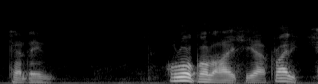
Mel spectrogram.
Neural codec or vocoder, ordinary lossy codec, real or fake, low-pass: codec, 24 kHz, 1 kbps, SNAC; none; fake; 10.8 kHz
